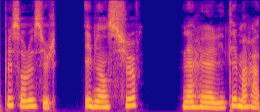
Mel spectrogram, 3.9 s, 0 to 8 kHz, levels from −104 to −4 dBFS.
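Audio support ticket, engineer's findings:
Wrong sample rate, entire clip. Playback clock runs slower than the capture clock, with no resampling. The ratio fits material recorded near 22 kHz played at 16 kHz. Speech runs at 0.73x speed, pitch down about 5.5 semitones: low, slow, dragged throughout.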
